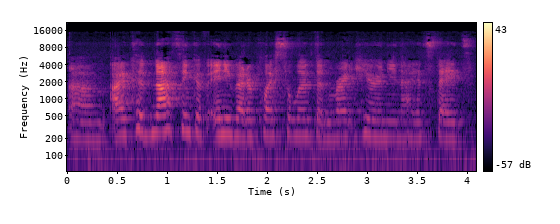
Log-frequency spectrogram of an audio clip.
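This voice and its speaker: A woman from Russia, a real estate investing educator, answering viewer questions in a casual Q&A video, halting with frequent ums and restarts. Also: medium pitch, steady tone, bright, forceful tone. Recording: echoey room, faint ambient hiss.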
